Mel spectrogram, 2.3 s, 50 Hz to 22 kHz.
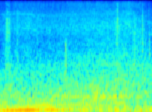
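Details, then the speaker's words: Restored Fiat Coupe on a road drive through a 30 zone, on mismatched 50/55-profile tyres: engine note climbs cleanly and evenly under acceleration, no misfire, knock or rattle; quick and smooth. "She's quick. The engine's smooth. The engine is smooth."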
